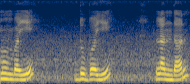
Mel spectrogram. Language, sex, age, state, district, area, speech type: Marathi, female, 30-45, Maharashtra, Yavatmal, rural, spontaneous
